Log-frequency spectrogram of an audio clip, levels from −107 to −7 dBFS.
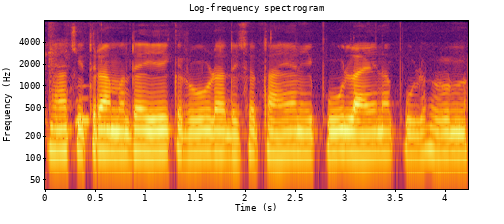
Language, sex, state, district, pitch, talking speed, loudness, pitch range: Marathi, female, Maharashtra, Gondia, 115 Hz, 185 wpm, -17 LUFS, 115-120 Hz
